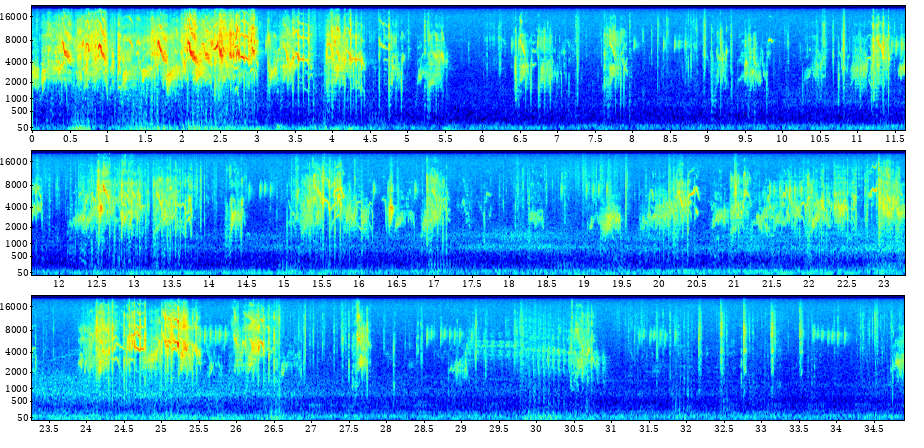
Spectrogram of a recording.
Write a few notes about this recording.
starlings on bird feeders ... open lavalier mic clipped to bush ... mono recording ... bird calls from ... greenfinch ... blackbird ... collared dove ... dunnock ... some background noise ...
